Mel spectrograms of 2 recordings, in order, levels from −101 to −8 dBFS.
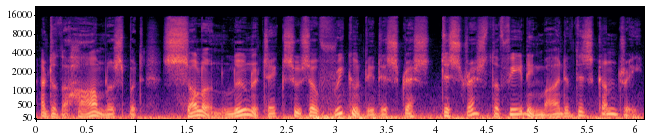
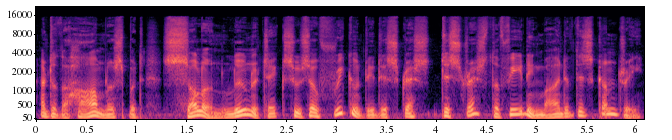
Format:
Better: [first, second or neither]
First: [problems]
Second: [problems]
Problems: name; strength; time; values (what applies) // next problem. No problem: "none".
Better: second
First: wind noise on the microphone; occasional gusts; 20 dB below the speech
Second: none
